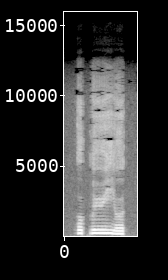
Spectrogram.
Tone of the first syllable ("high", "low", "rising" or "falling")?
high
